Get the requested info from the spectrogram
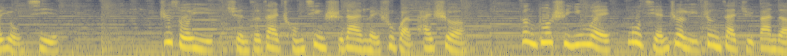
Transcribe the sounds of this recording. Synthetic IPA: jo˨˩ŋt͡ɕʰi˥˩ | ʈ͡ʂɻ̩˥˩swɔ˧˥i˨˩˦ɕɥɛ˨˩nt͡sɤ˧˥t͡sa˥˩ɪʈ͡ʂʰʊ˧˥ŋt͡ɕʰi˥˩ŋʂɻ̩˧˥t̪a˥˩ɪme˨˩ɪʂu˥˩kwa˨˩npʰa˥ɪʂɤ˥˩ | kɤ˥˩ŋt̪wɔ˥ʂɻ̩˥˩i˥nwe˥˩ɪmu˥˩t͡ɕʰjɛ˧˥nʈ͡ʂɤ˥˩li˨˩ʈ͡ʂɤ˥˧ŋt͡sa˥˩ɪt͡ɕy˨˩pa˥˩nd̪ə˩

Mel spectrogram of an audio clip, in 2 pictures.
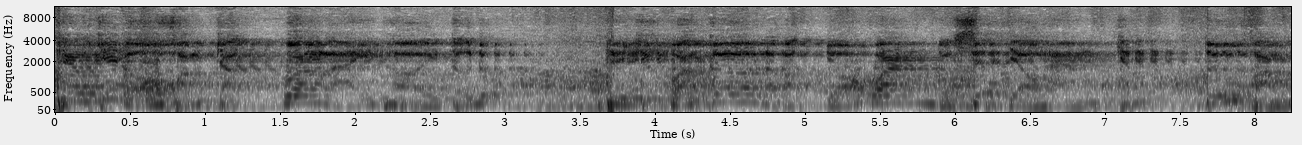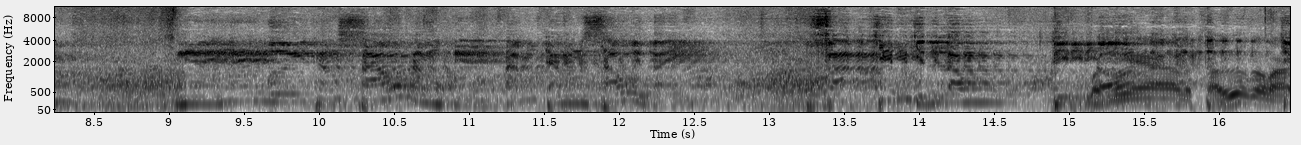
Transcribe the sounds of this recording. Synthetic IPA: t̪ʰɛ˧wt͡ɕe˨˦ɗo̰˧˨fə˧˩mt͡ɕə˨˩t̚kwaː˧nla̰ː˧˨jt̪ʰəː˨˩jt̪ɨ̰˧˨ɗɨ˦˥k͡p̚ | t̪ʰi˨˩t͡ɕɨ˦˥kkːwaː˧˩nkəː˧laː˨˩ɓə˨˩t̚zɔ̰˧˩kwaː˧nɗɨ˨˩ək̚zi˦˥əp̚vaː˨˩wɦaː˨˩ŋ | t͡ɕa˨˦jŋ̟ | t̪ɨ˨˦fə̰˧˩m | ŋa˨˩jhaː˧jmɨ˧əjt̪ʰaː˨˦ŋsa˨˦wna˧mːo˨˩t̚ŋaː˨˩nt̪aː˨˦mt͡ɕa˧msa˨˦wmɨ˧əjɓa˧˩j | faː˦˥p̚t͡ɕi˨˦əmt͡ɕḭ˧˥ŋ̟la˧wŋ͡m | t̪i˦˥əp̚aː˧lt̪ɨ̰˧˩˦kː

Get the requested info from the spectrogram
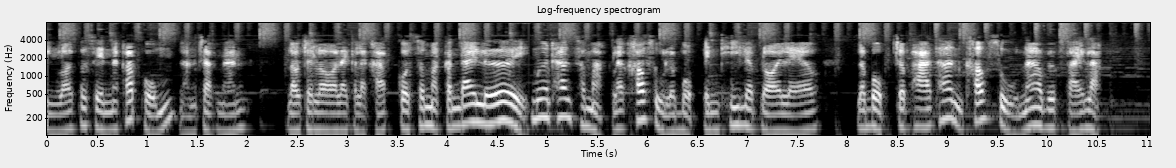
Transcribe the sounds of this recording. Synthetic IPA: ŋɾɔː˦˥jpɤː˧se˧nːa˦˥kʰɾa˦˥pʰːo˩˦mla˩˦ŋt͡ɕaː˨˩k̚na˦˥n | ɾa˧wt͡ɕa˨˩ɾɔː˧ʔa˧ɾa˧jka˧nla˨˩kʰɾa˦˥p̚ko˨˩t̪̚sa˧ma˨˩kːa˧ndaː˥˩jlɤː˧jmɯ˥˩ɐt̪ʰa˥˩nsa˧ma˨˩k̚lɛ˦˥kʰa˥˩wsuː˨˩ɾa˧bo˨˩pːe˧nt̪ʰiː˥˩li˦˥˩p̚ɾɔː˦˥jlɛː˦˥w | ɾa˧bo˨˩p̚t͡ɕa˨˩pʰaː˧t̪ʰa˥˩nkʰa˥˩wsuː˨˩naː˥˩we˦˥p̚sa˦˥j̚la˨˩k̚

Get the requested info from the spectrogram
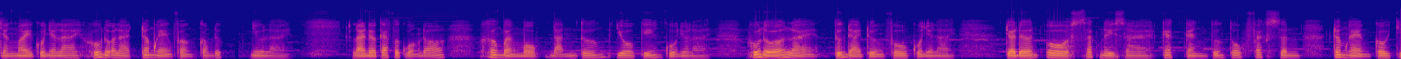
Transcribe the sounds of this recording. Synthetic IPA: t͡ɕə̰˧˨ŋma˨˩jku˧˩əɲɨ˧laː˧jhu˨˦nɨ̰˧˥əlaː˨˩t͡ɕa˧mŋaː˨˩nfə˨˩nkə˧wŋ͡mɗɨ˦˥k̚ | ɲɨ˧laː˧j | la̰ː˧˩nɨ̰ː˧˩kaː˦˥k̚fə˦˥k̚ʔə̰˧˩˨nɗɔ˨˦xə˧wŋ͡mɓa˨˩ŋmo˨˩t̚ɗa̰˧˩jŋ̟t̪ɨ˨˦əŋzo˧ki˨˦ənku˧˩əɲɨ˧laː˧jhu˨˦nɨ̰˧˥əlaː˨˩t̪ɨ˨˦əŋɗa̰ː˧˨jt͡ɕɨ˨˩əŋfu˧ku˧˩əɲɨ˧laː˧j | t͡ɕɔ˧ɗe˨˦nʔo˧sa˦˥k̚ni˧saː˧kaː˦˥kːa˧ŋt̪ɨ˨˦əŋt̪o˦˥t̚faː˦˥t̚si˧ŋ̟t͡ɕa˧mŋaː˨˩nko˧jt͡ɕi˧

